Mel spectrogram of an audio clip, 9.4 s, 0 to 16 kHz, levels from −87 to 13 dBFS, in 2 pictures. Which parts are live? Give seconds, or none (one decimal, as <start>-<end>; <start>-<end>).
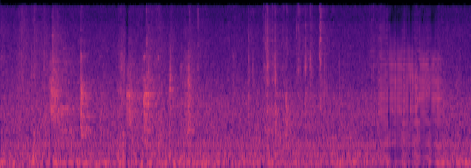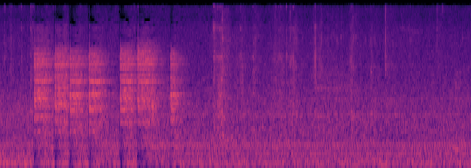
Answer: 0.0-3.8; 4.4-9.4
